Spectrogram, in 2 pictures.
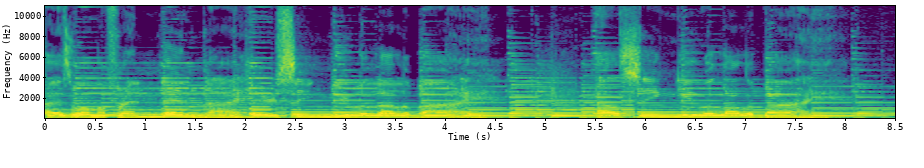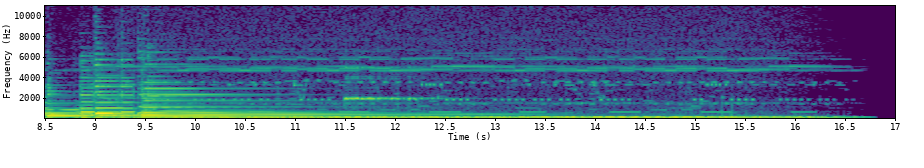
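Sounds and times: acoustic guitar and ukulele chord: 0:00.0 - 0:11.7
steady low hum: 0:00.0 - 0:16.8.

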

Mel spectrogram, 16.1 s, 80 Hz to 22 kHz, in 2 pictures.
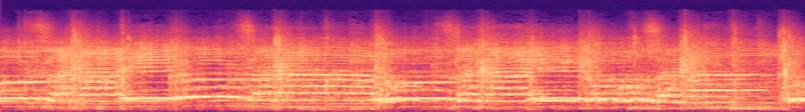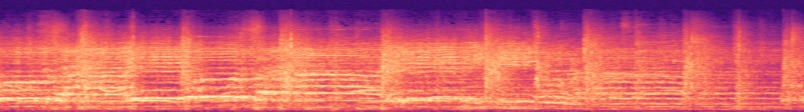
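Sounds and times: choir singing long notes: 0:00.0 - 0:16.0.

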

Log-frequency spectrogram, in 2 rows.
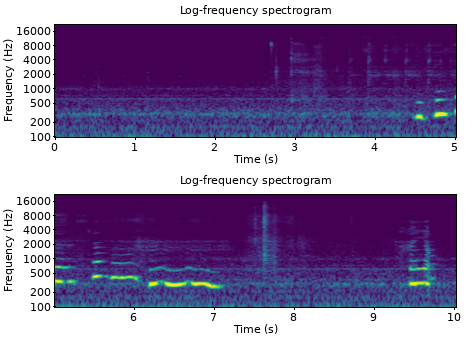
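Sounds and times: woman humming a tune: 0:04.4 - 0:07.2.

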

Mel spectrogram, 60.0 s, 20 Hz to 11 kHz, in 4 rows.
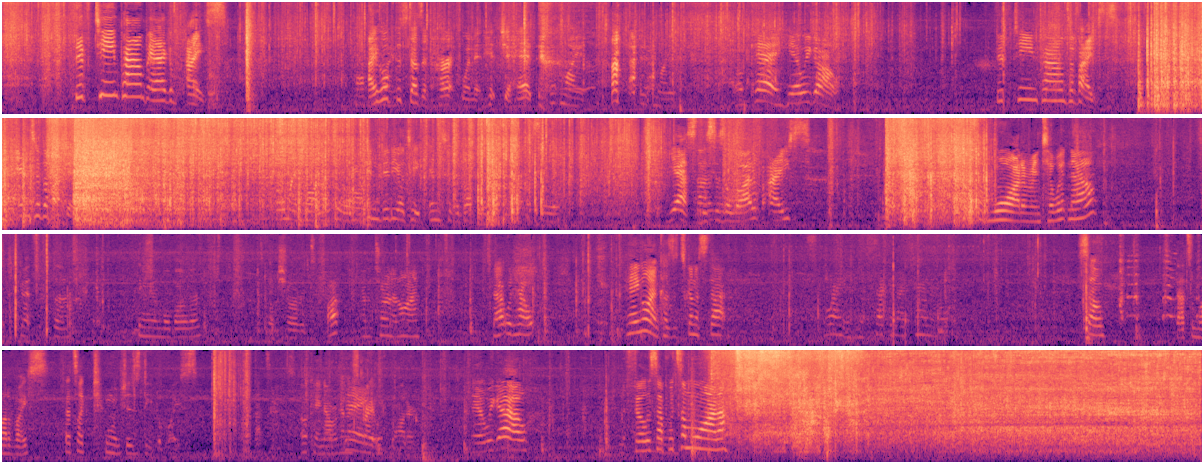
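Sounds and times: flip-flop footsteps on wooden deck: 0:50.2 - 0:51.0, 0:51.6 - 0:52.8
hose nozzle spraying on ice: 0:53.8 - 1:00.0.

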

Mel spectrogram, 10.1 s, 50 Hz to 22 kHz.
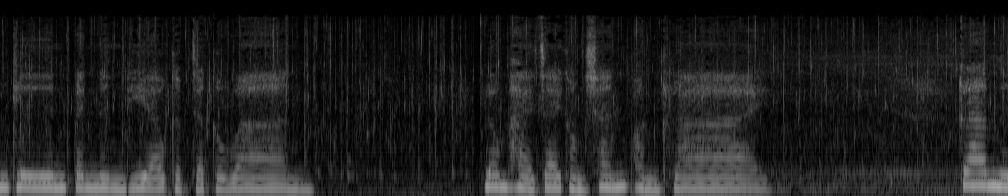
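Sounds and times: faint trickling water: 0:00.0 - 0:10.0
woman speaking calmly: 0:04.8 - 0:07.8, 0:09.6 - 0:10.0.

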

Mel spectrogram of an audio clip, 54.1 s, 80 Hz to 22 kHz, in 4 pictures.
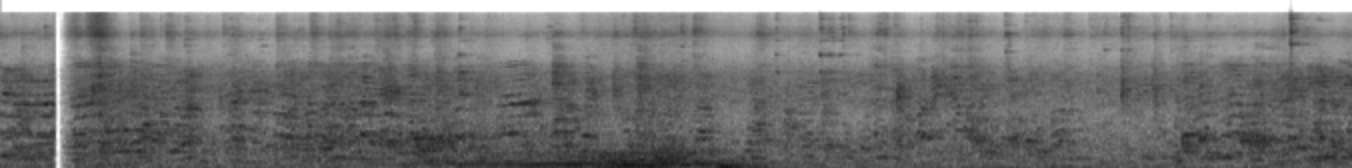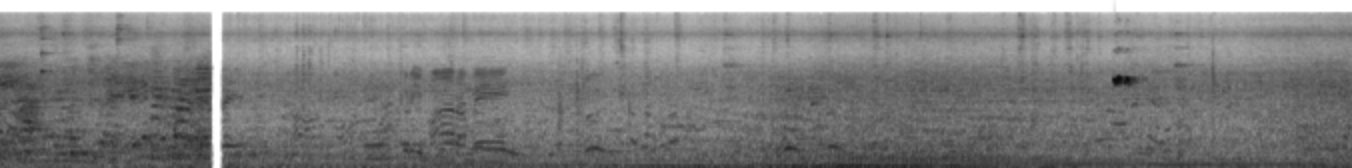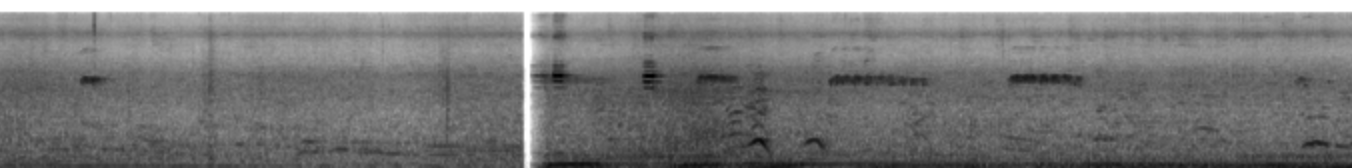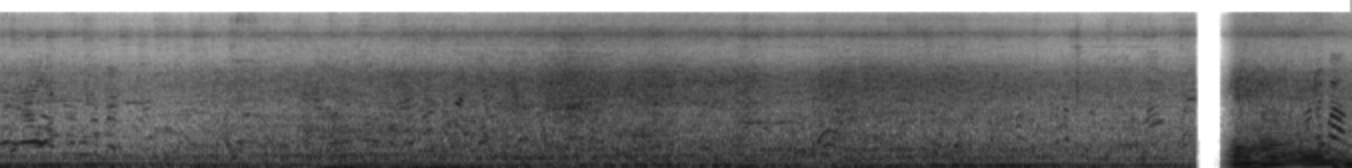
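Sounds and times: motorcycles and cars passing: 0:00.0 - 0:54.0.

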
